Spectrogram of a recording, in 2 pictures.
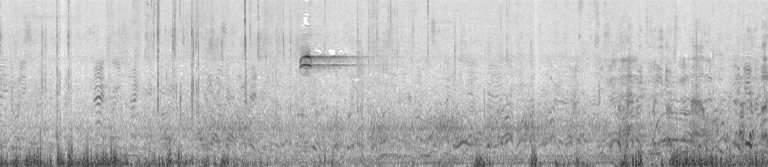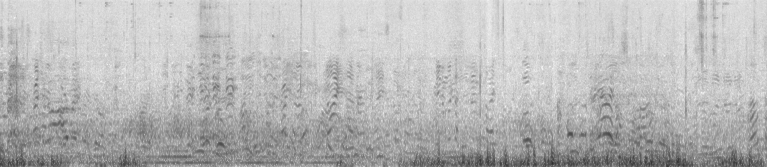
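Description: Young men shout and call out across an open outdoor field.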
